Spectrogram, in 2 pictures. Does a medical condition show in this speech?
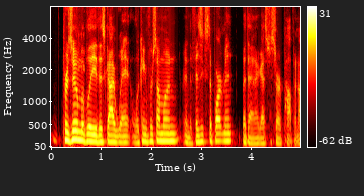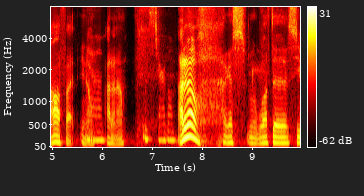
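No.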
